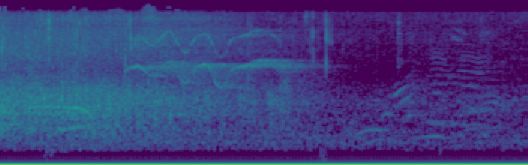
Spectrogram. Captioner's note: whistling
